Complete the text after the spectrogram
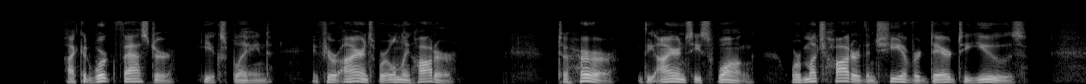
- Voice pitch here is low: Yes, low, 110 Hz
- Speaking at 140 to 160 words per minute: Yes, average, 150 wpm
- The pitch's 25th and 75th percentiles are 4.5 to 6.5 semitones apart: Yes, average, 4.8 semitones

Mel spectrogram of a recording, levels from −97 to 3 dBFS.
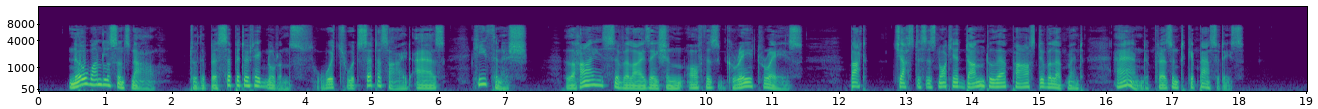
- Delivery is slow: Yes, slow, 120 wpm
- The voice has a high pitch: No, low, 105 Hz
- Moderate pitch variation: No, wide, 8.9 semitones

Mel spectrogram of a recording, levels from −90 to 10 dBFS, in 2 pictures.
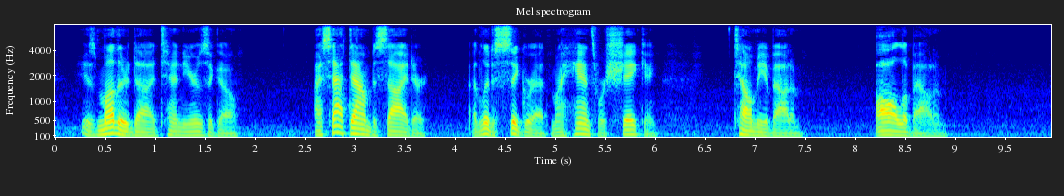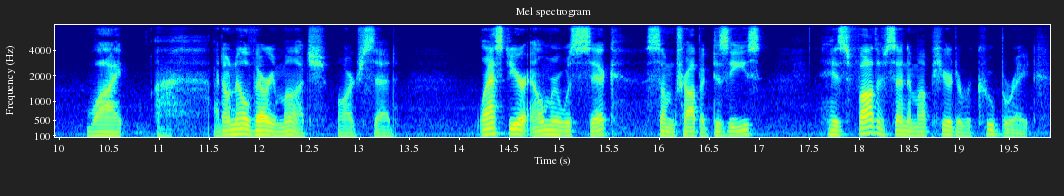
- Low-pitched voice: Yes, low, 105 Hz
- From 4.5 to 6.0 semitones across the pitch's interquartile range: Yes, average, 5.1 semitones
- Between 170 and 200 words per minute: No, average, 150 wpm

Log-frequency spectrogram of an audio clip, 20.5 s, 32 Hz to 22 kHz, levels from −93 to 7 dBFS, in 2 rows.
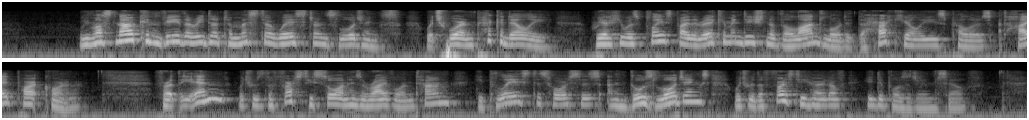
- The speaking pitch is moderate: Yes, medium, 160 Hz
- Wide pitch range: Yes, wide, 5.9 semitones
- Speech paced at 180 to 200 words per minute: Yes, average, 190 wpm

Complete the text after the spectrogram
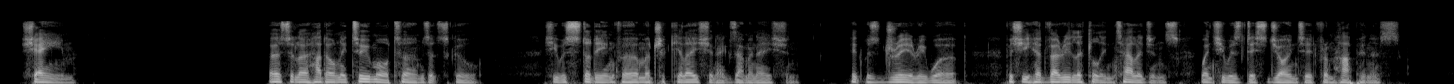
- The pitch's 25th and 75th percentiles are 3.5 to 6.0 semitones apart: No, average, 2.8 semitones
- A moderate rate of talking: No, slow, 130 wpm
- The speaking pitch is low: Yes, low, 100 Hz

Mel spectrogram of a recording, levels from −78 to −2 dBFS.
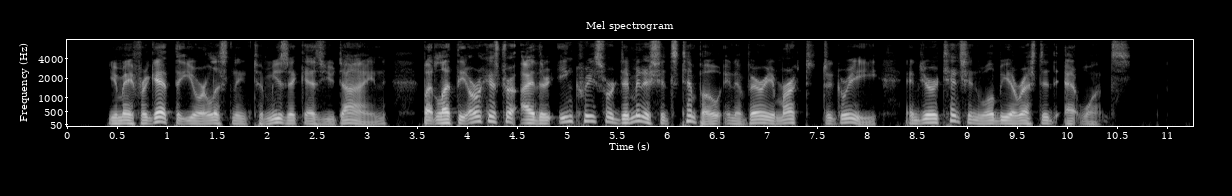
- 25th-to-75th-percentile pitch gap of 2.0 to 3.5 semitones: No, average, 5.2 semitones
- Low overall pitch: Yes, low, 105 Hz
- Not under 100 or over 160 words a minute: No, average, 185 wpm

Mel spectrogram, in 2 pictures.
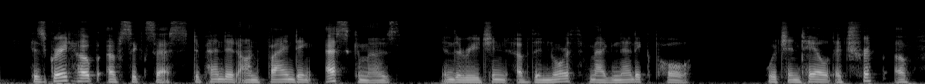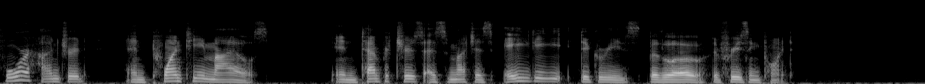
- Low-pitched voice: Yes, low, 110 Hz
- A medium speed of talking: No, slow, 125 wpm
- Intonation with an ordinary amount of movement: Yes, average, 3.2 semitones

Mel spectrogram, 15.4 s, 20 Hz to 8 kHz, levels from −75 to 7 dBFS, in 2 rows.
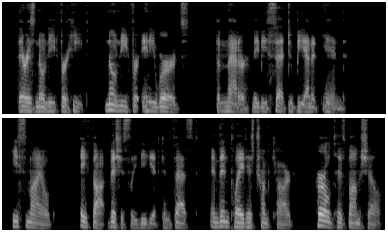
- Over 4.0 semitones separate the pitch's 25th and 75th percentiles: No, average, 2.8 semitones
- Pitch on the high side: No, low, 110 Hz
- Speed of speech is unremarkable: Yes, average, 150 wpm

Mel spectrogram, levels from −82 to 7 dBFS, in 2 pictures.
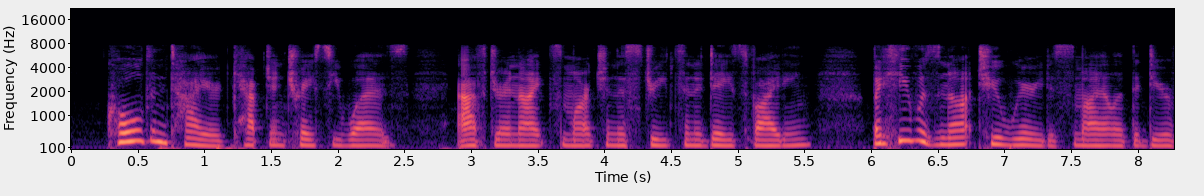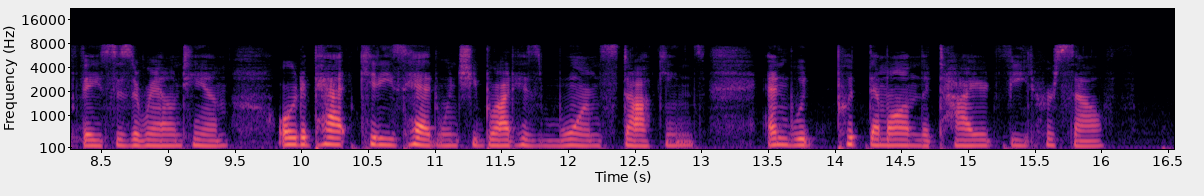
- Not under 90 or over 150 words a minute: No, average, 185 wpm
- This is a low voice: No, medium, 160 Hz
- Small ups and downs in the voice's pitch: Yes, narrow, 1.9 semitones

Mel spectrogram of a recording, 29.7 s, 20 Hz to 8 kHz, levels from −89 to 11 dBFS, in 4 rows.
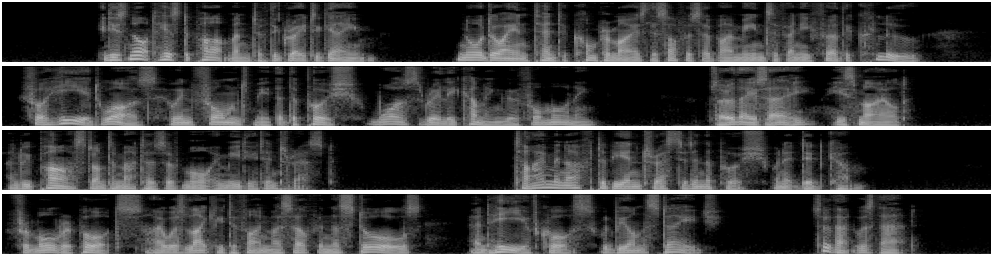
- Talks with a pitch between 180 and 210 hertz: No, very low, 95 Hz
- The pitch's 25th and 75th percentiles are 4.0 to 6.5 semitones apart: Yes, average, 4.9 semitones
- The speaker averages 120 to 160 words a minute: No, average, 180 wpm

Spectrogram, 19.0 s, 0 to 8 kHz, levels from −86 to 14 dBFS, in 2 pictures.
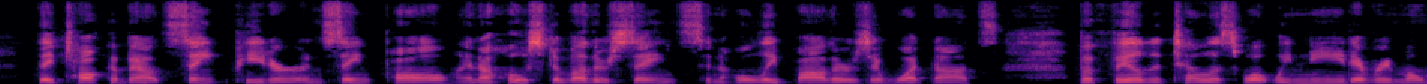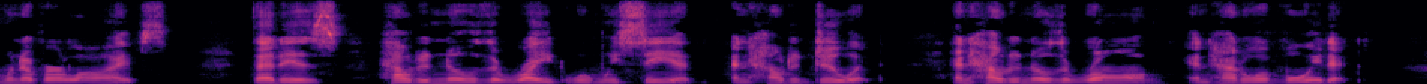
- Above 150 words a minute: Yes, average, 190 wpm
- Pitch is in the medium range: Yes, medium, 160 Hz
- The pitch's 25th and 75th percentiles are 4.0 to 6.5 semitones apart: No, average, 2.8 semitones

